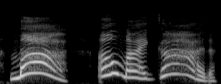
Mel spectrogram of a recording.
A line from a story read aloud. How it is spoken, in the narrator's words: they hear Dorothy scream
